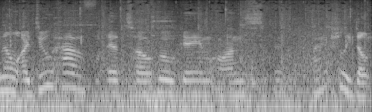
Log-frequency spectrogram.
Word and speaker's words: Touhou: isn't good i'm nervous touhou okay that's that's easy for me to remember then because i've heard it pronounced all sorts of different ways like tuhu and taoho and you know i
